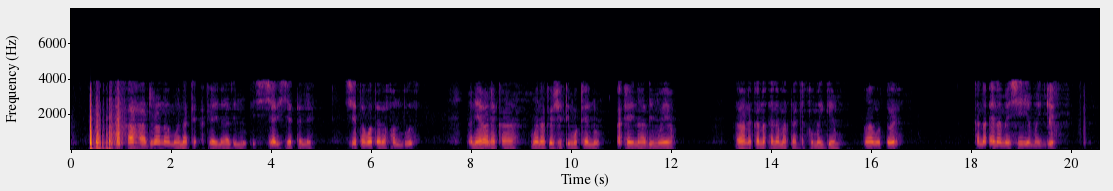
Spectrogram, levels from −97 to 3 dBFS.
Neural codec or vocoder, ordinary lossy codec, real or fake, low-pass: none; AAC, 16 kbps; real; 7.2 kHz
